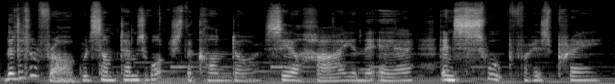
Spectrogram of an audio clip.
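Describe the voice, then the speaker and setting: A woman narrating a children's story in an expressive, dramatic storytelling manner. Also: on the low side, measured pace, vocal fry, over music. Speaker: storyteller, podcast host.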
